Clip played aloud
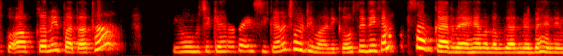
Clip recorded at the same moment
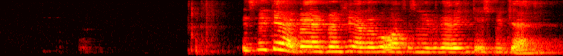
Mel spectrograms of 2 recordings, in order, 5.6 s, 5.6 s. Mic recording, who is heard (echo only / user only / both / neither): user only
